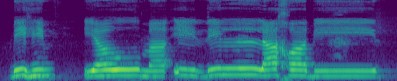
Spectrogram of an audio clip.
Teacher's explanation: بہم پہ صرف میم کو ظاہر کرنا ہے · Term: اظہار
